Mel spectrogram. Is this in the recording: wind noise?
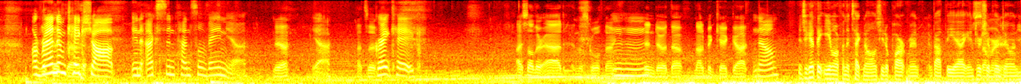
yes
